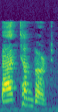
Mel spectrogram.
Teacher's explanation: bad-tempered السيلابل الثانية والكلمة الثانية عليها الستريس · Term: stress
